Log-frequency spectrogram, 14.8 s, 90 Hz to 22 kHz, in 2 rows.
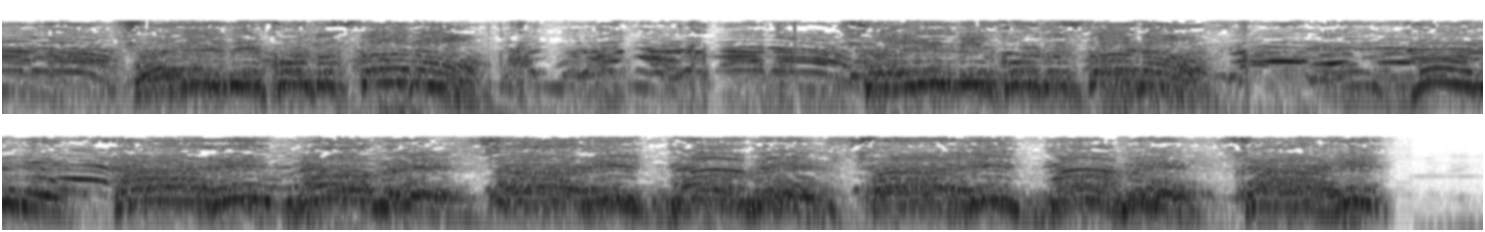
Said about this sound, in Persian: اینجا روستایی در کامیاران، شعارهای ضد حکومتی در مراسم 40 برهان کرمی. فریاد می‌زنند کاک برهان قهرمان است، شهید کردستان است.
